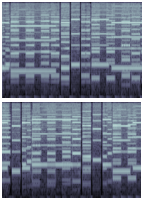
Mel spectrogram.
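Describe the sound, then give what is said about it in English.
An electronic ringtone from the international version of the video game Metal Gear Solid plays a quick, repeating melody of bright synthetic tones that hops between pitches, steady and loud throughout with no talk. “In all the international versions, the ringtone sounds like this.”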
